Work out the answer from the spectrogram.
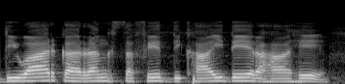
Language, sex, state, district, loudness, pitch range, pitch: Hindi, male, Jharkhand, Ranchi, -16 LUFS, 145-160 Hz, 155 Hz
